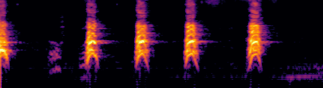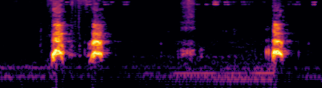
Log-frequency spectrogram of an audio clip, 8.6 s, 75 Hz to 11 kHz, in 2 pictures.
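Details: Barking dogs recorded by a neighbour at noon on 5 November 2015, sharp single barks spaced roughly every half second to a second, a few faint yips between, with a low engine-like hum and distant voices.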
